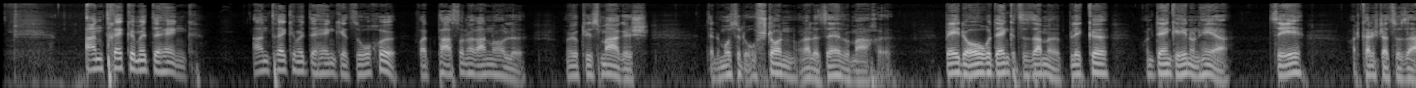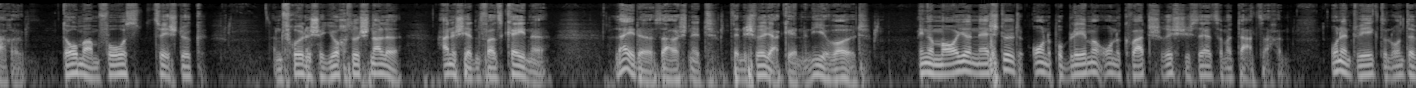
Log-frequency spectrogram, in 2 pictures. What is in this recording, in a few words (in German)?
Rheinlaendisch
